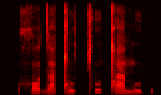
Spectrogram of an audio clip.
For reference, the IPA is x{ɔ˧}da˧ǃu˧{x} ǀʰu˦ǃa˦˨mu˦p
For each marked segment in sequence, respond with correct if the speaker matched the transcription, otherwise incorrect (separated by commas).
correct, incorrect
